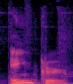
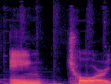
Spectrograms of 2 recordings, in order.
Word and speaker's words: anchor: But you don't pronounce the ch as you normally would, right? Another one of these really difficult uh to spell English words, right? So, you don't say ankor.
